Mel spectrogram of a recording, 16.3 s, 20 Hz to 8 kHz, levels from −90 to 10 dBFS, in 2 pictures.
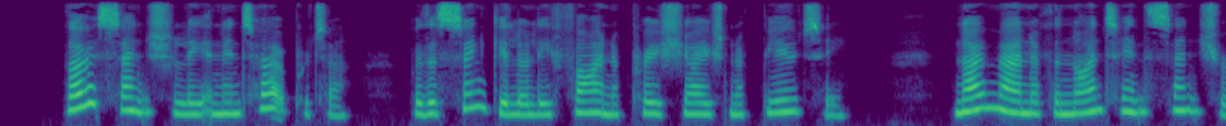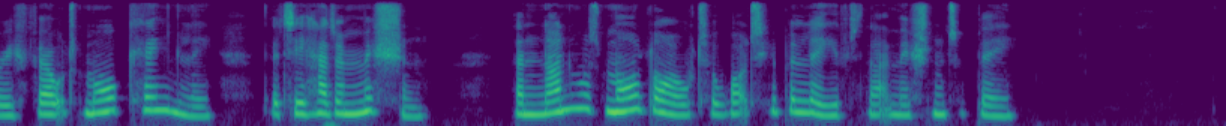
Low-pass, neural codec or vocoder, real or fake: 7.2 kHz; none; real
